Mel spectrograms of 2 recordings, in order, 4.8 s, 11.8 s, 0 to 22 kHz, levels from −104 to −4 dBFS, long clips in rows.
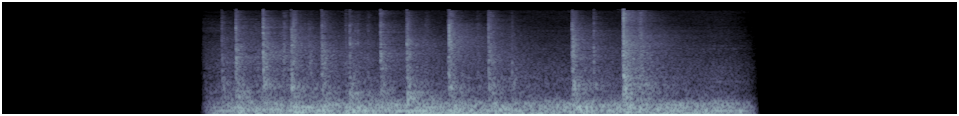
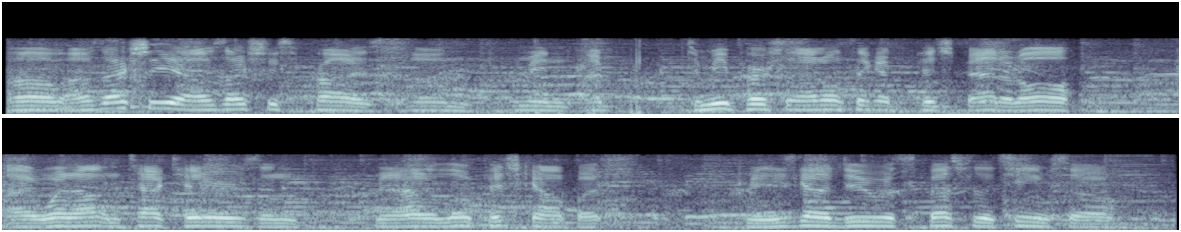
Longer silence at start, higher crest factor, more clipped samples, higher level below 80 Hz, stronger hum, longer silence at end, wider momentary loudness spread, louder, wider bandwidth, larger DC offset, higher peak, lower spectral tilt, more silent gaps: first, 1 s vs 0 s; first, 24 dB vs 18 dB; neither; about the same, -48 dBFS vs -48 dBFS; neither; first, 1 s vs 0 s; about the same, 8 LU vs 9 LU; second, -39 LUFS vs -24 LUFS; first, 16.5 kHz vs 5.8 kHz; neither; second, -16 dBFS vs -6 dBFS; about the same, -4.5 dB/octave vs -4 dB/octave; neither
